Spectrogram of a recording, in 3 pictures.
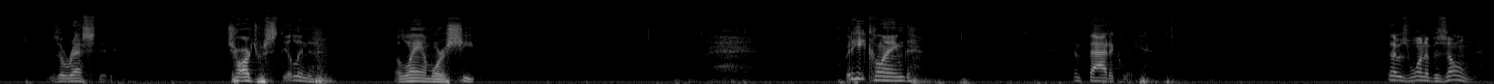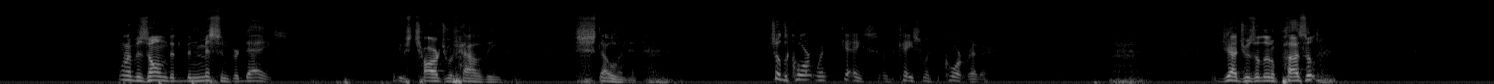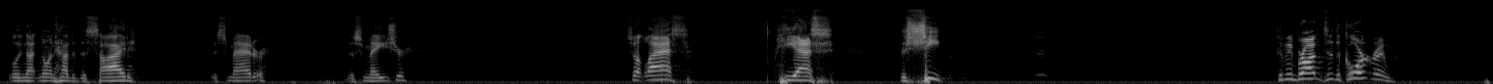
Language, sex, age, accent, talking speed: English, male, 40-59, American, 110 wpm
